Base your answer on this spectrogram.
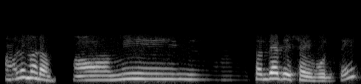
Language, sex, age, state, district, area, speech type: Marathi, female, 45-60, Maharashtra, Nanded, urban, conversation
